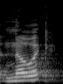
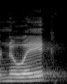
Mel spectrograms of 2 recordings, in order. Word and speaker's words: Noahic: We are in the Noahic covenant or Noahic covenant. Depends on who you talk to is how it's said.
